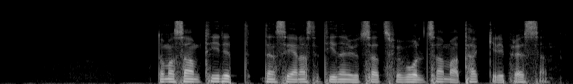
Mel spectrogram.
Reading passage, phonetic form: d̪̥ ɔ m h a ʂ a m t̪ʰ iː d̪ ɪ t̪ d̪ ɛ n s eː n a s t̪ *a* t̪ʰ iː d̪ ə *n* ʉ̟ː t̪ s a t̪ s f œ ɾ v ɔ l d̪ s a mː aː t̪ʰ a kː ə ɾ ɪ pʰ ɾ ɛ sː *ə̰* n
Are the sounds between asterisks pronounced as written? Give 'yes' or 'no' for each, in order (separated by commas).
no, yes, yes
